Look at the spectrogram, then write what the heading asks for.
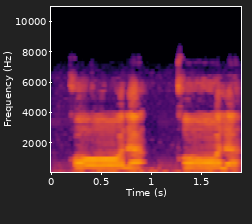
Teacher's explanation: جو آواز قاف کو ادا کرنے میں نکالی ہے وہی الف کو ادا کرنے میں نکالیں گے، قال قال. ٹھیک ہے، تیسرا حرف جو فرعی ہے وہ ہے الف مفخمہ، یعنی وہ الف جو پر پڑھا جاتا ہے، جیسے قال.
